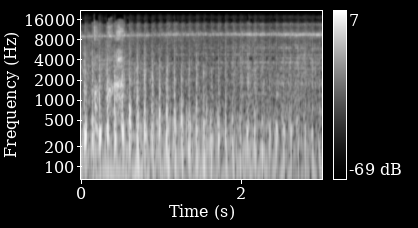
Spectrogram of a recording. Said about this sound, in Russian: Бомбить будут? Фейерверки снимают. Сегодня же праздник. Фейерверки? Фейерверки.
